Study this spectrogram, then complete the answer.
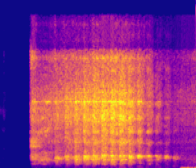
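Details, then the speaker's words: Old Proton Persona restarted; scan shows camshaft missing, and a replaced camshaft sensor did not help: catches after a short crank, then revs hunt and surge unevenly instead of settling. Crankshaft position sensor failure causing hard starting and erratic RPM. "Itulah tanda-tandanya tadi. Susah dia mau start. Yang kedua RPM gila."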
